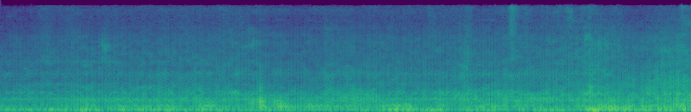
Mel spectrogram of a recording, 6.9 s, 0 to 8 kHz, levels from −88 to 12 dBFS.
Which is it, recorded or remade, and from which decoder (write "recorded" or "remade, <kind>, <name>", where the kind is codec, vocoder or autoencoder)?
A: remade, vocoder, Vocos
